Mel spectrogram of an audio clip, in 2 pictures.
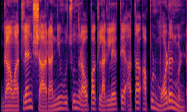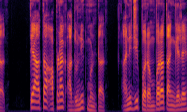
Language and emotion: Goan Konkani, neutral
